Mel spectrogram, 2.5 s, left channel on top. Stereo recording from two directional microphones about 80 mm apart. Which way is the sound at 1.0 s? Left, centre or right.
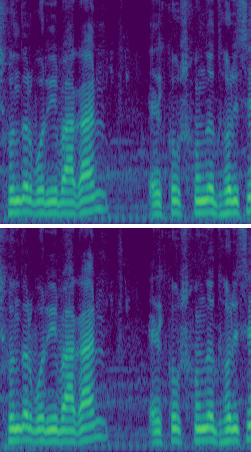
Left.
